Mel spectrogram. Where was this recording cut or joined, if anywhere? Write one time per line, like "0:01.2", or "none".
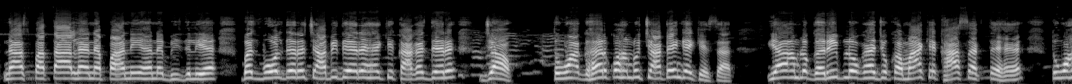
none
